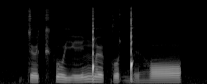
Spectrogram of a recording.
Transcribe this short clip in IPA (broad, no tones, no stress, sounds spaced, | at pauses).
t ʏ t͡ʃʼ u j i ŋ͡ǃ ø k ʊ ɡ͡ǃ ɪ ɦ ɔ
